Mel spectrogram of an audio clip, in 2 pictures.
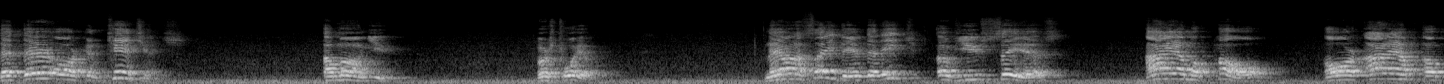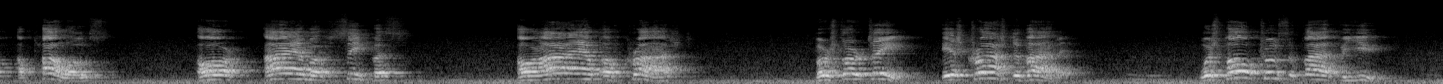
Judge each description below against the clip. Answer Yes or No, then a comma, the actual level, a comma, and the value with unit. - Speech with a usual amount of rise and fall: No, wide, 7.6 semitones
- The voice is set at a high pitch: Yes, high, 245 Hz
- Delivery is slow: Yes, slow, 95 wpm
